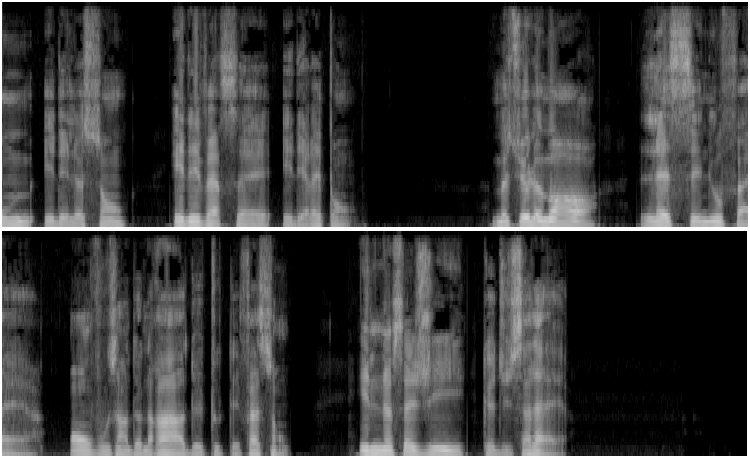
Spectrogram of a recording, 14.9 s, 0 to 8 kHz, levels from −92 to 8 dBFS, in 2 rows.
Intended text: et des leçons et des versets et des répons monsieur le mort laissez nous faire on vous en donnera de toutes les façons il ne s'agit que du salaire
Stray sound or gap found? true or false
false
